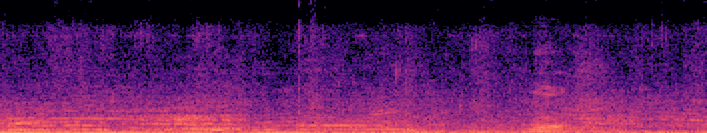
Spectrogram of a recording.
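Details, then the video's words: Angry cattle moo in long, level bellows, then a short rising call near the end, over a deep rumbling background. "SAPI NGAMUK"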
